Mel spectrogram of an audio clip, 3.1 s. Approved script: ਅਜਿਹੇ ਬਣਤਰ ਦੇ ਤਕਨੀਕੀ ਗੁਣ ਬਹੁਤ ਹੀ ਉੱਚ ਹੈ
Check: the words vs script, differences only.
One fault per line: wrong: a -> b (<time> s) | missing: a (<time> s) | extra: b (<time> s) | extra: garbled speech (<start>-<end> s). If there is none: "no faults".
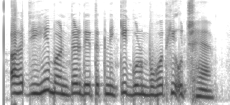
no faults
